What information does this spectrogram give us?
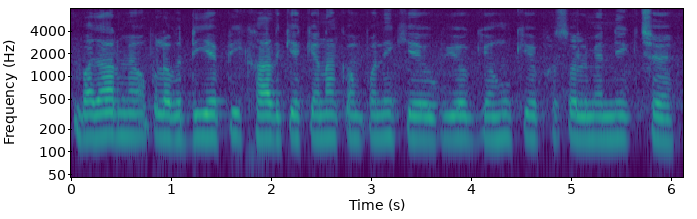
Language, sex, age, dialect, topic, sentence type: Maithili, male, 18-24, Bajjika, agriculture, question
